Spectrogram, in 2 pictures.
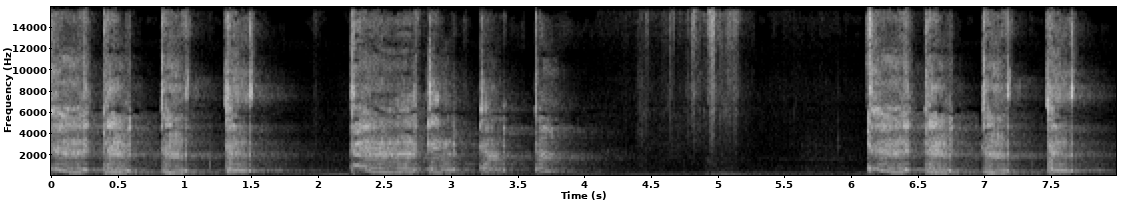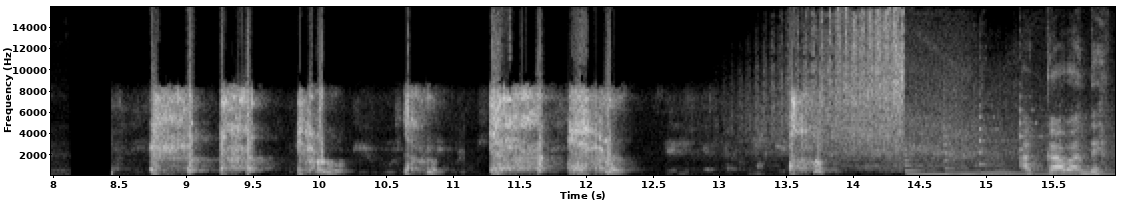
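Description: A series of coughs from a child in several distinct styles: harsh, rough bursts in quick clusters, then sharper, drier repeated coughs, with a faint musical tone underneath. Cough is the body's forceful clearing of the airways, and its character can differ between illnesses.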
